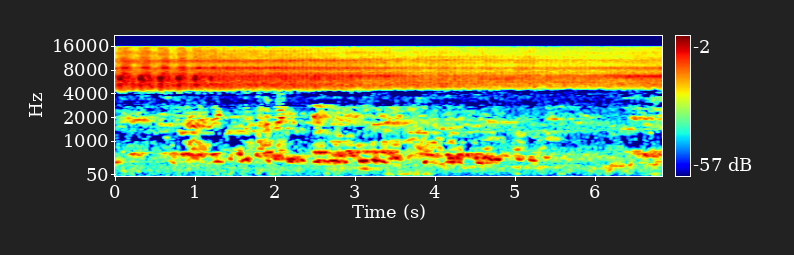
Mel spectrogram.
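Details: Indian cicada calling in a jungle: a few quick pulsing beats at the start, then a sustained shrill, even buzz, over a faint bed of lower chatter.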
